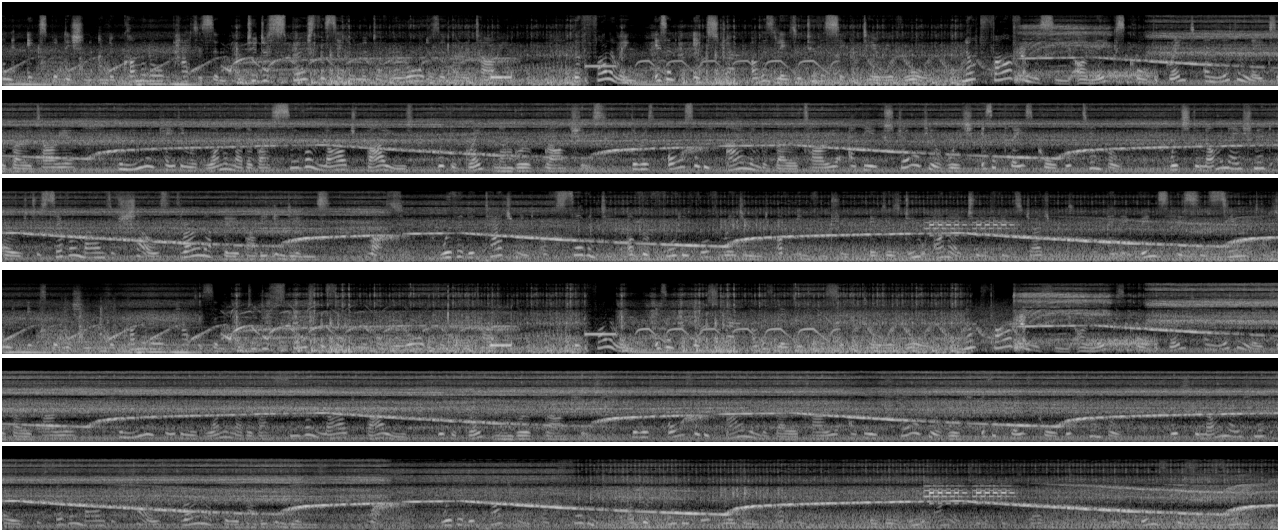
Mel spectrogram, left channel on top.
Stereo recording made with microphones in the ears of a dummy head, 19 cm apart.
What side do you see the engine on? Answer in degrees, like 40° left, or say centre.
30° right.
